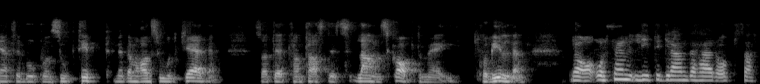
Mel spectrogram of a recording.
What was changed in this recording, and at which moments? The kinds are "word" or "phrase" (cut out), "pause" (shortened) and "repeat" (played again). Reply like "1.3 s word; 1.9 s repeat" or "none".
1.5 s phrase; 4.7 s pause; 5.6 s pause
